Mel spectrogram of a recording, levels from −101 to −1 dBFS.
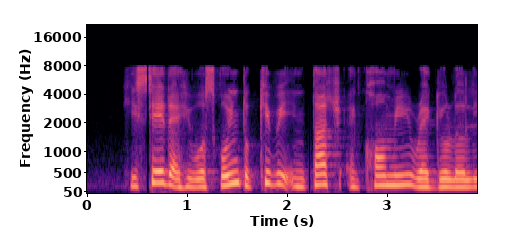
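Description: At 0.59 s and 2.21 s the speech drops out for about 30 ms and 23 ms, which fits a few 7.5 ms mSBC frames lost between headset and phone. This is unconcealed Bluetooth headset packet loss: the gaps are filled with silence or an idle pattern, with hard edges.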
